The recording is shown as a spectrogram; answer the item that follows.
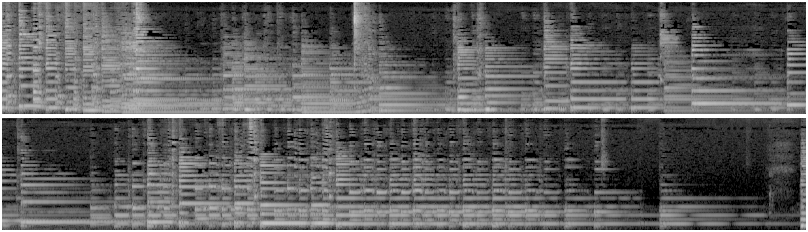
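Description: Classical guitar played solo, fingerpicked with nylon strings: a flowing run of plucked notes and chords over a low bass line, ending on a chord that rings out and fades away near the end.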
